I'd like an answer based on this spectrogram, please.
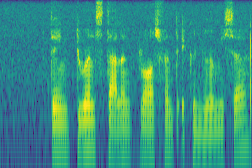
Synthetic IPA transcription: tɛntuənstæləŋplɑːsfəntekunuəmisə

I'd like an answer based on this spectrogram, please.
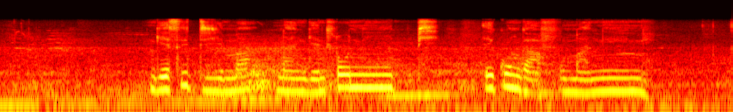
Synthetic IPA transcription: ŋʱesid̥ʱimanaŋɡʱɛnt͡ɬʼonipʰi̥ek̬ʼuŋɡafumaniːni

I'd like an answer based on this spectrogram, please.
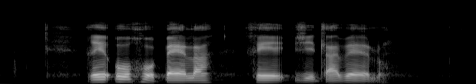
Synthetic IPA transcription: ɣɪʔʊk͡xʰʊpʼɛla | ɣɛʒit͡ɬʼabɛːlɔ̰

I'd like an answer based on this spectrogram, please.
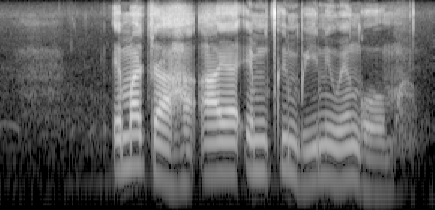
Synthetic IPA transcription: ɛmad̥ʒ̥ʱahaʔajaʔem̩ǀimbʱiniwɛŋɡʱɔːma

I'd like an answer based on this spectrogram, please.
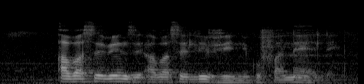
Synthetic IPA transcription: aɓasɛɓend͡zʱiʔaɓaselivinik̬ufanɛːlɛ

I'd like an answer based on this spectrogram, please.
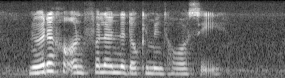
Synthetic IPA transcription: nuəɾəχəɑːnfələndədɔkymɛntʰɑːsḭ

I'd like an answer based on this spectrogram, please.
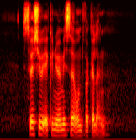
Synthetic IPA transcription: suəʃiuɛkunuəmisəɔntvəkəlʔə̰ŋ

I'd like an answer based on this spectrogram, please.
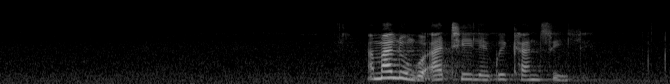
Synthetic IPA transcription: a̰maluŋɡʱuʔatʰilɛk̬ʼwikʰant͡sʼiːli

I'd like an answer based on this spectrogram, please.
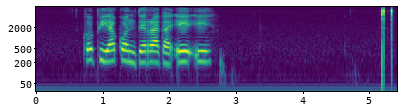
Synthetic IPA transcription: kʰopʰijakʼɔn̩tɛrakʼaʔɪʔɪ

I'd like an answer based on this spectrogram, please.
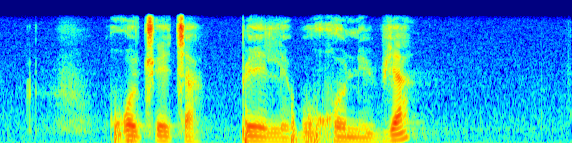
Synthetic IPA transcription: ɣʊt͡ʃʼet͡ʃʼa | pʼɪlɪbʊ̰k͡xʰonɪbja

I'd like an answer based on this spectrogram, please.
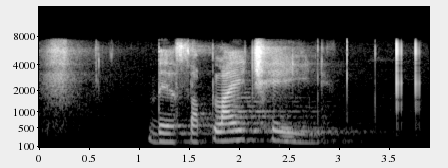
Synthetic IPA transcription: d̪ɛsapʼlajt͡ʃʰejn

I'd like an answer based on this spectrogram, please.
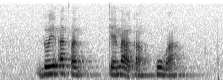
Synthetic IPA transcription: lojiʔat͡ɬʼakʼɛlakʼakʼuːβa̰

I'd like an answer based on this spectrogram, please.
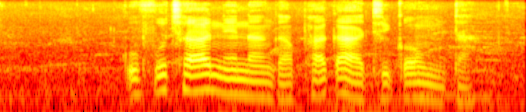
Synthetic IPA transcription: k̬ʼufut͡ʃʰanɛnaŋɡʱapʰak̬ʼatʰik̬ʼom̩ːd̥ʱa

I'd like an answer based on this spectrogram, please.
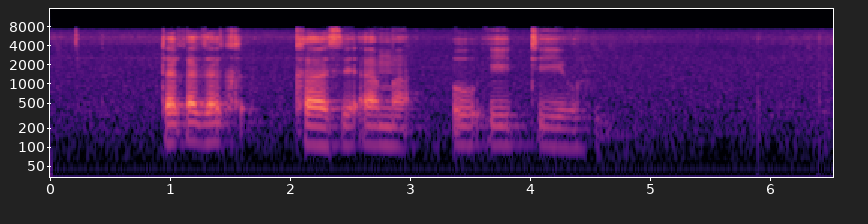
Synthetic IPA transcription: tʼakʼad͡za | kʰasiʔama | uʔitʼiːwa

